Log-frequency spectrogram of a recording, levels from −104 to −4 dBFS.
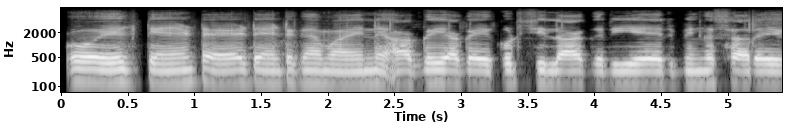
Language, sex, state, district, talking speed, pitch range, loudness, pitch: Marwari, male, Rajasthan, Churu, 175 wpm, 115-120 Hz, -17 LUFS, 120 Hz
